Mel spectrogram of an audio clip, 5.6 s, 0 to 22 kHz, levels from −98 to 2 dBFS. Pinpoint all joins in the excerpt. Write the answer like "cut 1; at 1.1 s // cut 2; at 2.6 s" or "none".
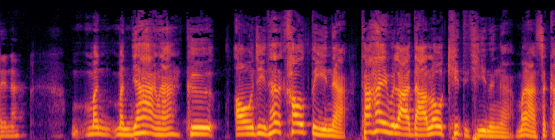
cut 1; at 3.5 s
